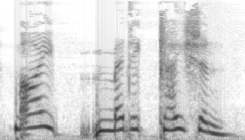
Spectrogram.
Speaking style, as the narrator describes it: stammered

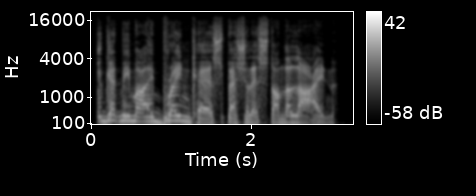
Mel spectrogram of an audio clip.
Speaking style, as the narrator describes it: he croaked

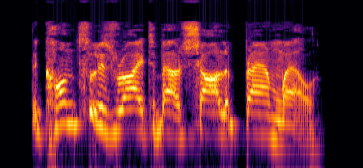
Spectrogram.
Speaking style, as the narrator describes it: she exclaimed

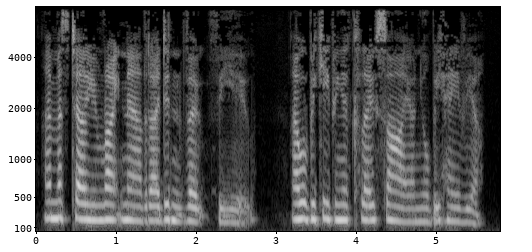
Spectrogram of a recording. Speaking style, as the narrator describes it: he said dryly

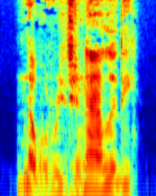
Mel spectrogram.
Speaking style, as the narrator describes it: Future Tyler muttered

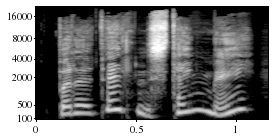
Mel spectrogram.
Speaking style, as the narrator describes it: Fishlegs said eagerly

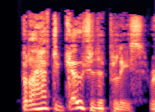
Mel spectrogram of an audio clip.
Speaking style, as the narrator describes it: Richard exclaimed

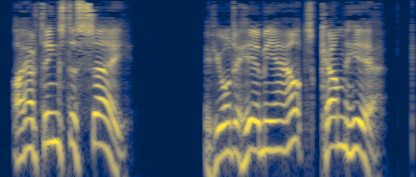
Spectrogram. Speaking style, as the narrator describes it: Kip shouted

